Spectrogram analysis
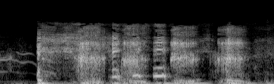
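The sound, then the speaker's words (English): A Jeep door shuts with one sudden, solid thud, followed by a couple of seconds of rough, rustling noise and low grunting sounds. “That's the Jeep door.”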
